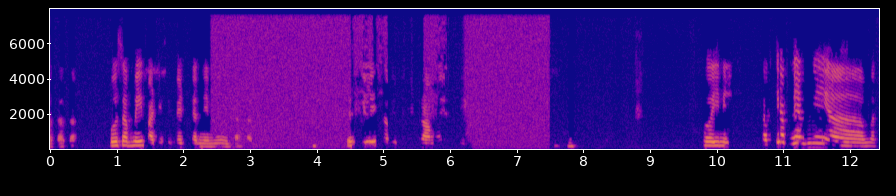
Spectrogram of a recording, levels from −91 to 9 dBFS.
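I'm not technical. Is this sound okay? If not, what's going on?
No. In several places the call's echo canceller likely got confused while both people talked at once. It turned the speaker down along with the echo, causing speech suppressed in double talk. The voice dips or drops out from 1.44 to 2.25 s, 4.52 to 6.31 s, 9.78 to 9.85 s, 10.13 to 10.35 s and 10.66 to 11.87 s.

From 2.41 to 7.48 s the audio was stored with very few levels of loudness, which points to only about five bits, and smoothing noise was added. This low bit depth with dither sounds like a steady, even hiss over the speech, without crackly distortion.

The echo canceller also likely failed to remove all of the other person's voice playing from the loudspeaker. Faint scraps of the other side's voice leak through at 10.09 to 10.15 s, 11.17 to 11.23 s and 11.39 to 11.62 s, quiet.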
